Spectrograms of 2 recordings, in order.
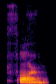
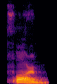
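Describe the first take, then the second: Both takes have the same delivery.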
